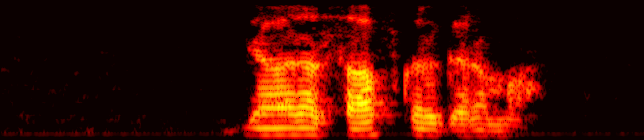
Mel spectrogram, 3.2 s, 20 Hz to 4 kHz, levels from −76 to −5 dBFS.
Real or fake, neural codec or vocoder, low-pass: real; none; 3.6 kHz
